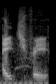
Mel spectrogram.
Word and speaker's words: HP: The scout on ownage squad is pronounced HP, so I will call him by that. Yeah, just like the letters.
